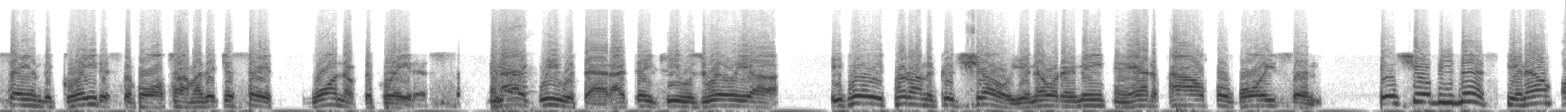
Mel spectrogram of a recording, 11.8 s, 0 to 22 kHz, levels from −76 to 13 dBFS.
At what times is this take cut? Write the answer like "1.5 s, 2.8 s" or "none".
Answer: none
